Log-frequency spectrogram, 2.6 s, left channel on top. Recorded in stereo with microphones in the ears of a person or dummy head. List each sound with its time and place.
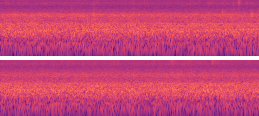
Only background noise.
